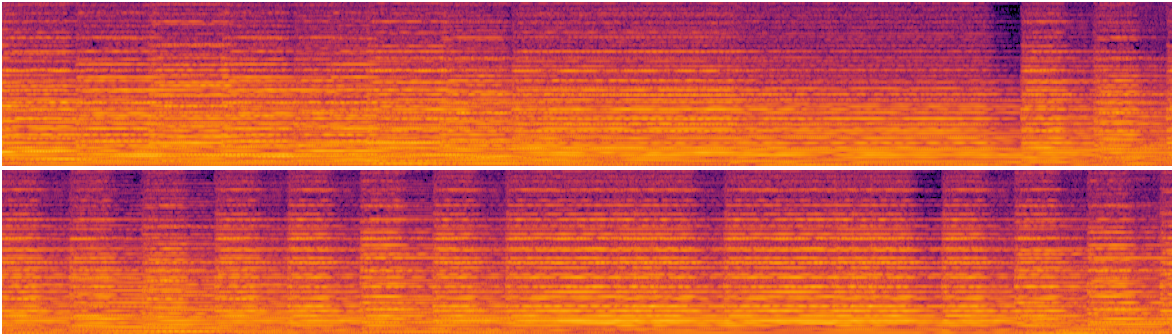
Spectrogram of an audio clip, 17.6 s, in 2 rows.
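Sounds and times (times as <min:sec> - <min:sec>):
virtual church organ: 0:00.0 - 0:17.5.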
